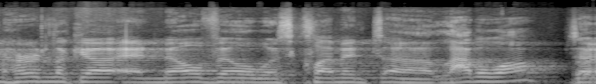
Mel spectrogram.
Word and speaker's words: Labois: Estevan was Cam Herdlicka and Melville was Clement Labois. Is that how you pronounce that? Yeah. Labois.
